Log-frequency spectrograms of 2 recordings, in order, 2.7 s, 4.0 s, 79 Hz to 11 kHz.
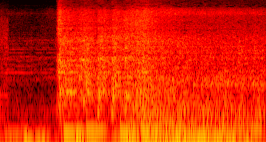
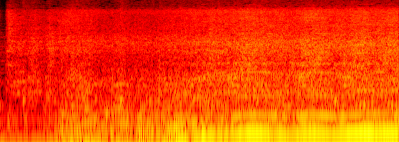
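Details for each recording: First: Nissan Murano Z51 2.5 common-rail diesel, cold engine, after fixing a key fault found by oscilloscope (previously stalled after cold start): short crank, fires immediately and holds steady idle without stalling or throttle; normal cold start. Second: Nissan Murano Z51 2.5 common-rail diesel started cold after glow plugs: it runs unevenly and is kept alive by throttle blips, with revs rising and sagging. It stalls when the throttle is released but idles fine after 5–7 minutes of warming.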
